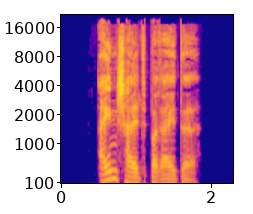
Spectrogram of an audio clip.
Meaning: inflection of einschaltbereit: 1. strong/mixed nominative/accusative feminine singular 2. strong nominative/accusative plural 3. weak nominative all-gender singular
- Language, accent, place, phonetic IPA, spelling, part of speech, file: German, Germany, Berlin, [ˈaɪ̯nʃaltbəʁaɪ̯tə], einschaltbereite, adjective, De-einschaltbereite.ogg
